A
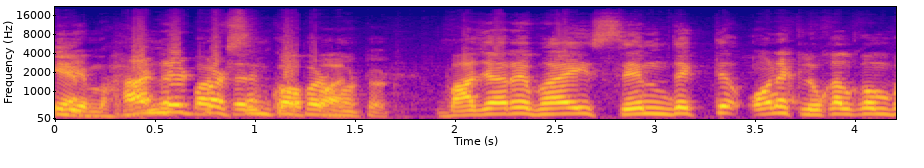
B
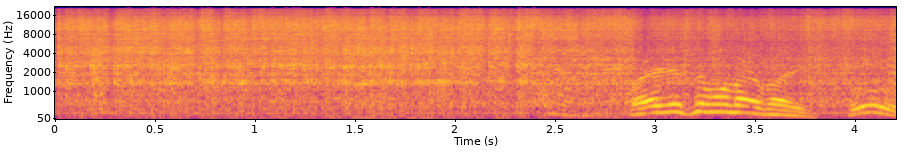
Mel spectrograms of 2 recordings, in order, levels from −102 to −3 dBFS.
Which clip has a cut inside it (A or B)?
B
